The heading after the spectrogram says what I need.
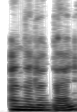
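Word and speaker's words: hotel: У нас є діалог Енельотель. Х не читається.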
